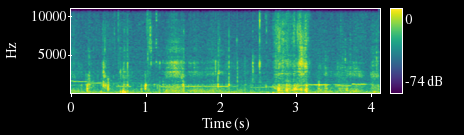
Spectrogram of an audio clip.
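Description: Close-miked biting and chewing of a fresh strawberry: a quick, irregular string of small crackles and mouth smacks.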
